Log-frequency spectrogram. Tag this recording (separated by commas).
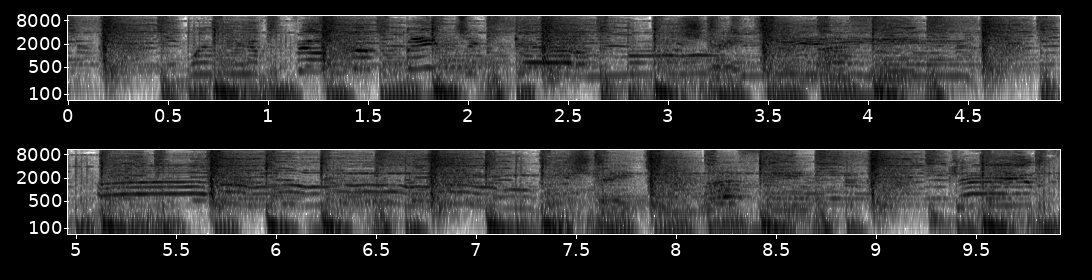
Music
